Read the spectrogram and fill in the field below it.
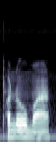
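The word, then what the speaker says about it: pneuma: saw um that uh panuma some people pronounce it Numa but it's better pronounced panuma um and I think we get that from English habit yeah you know um not pronouncing the P like ins like in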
